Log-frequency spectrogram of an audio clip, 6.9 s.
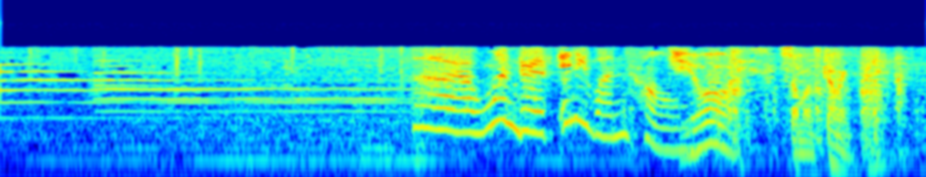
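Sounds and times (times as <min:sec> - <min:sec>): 
doorbell ringing: 0:00.0 - 0:03.5
speech: 0:03.1 - 0:06.8.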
